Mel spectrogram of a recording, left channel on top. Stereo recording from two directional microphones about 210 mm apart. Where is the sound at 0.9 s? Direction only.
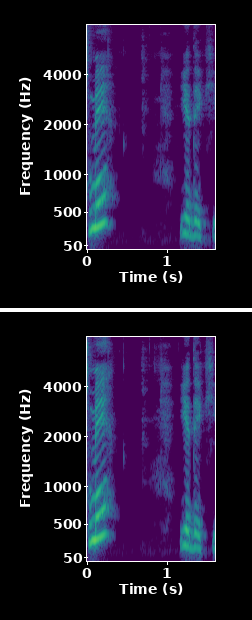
35° right (ahead or behind).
